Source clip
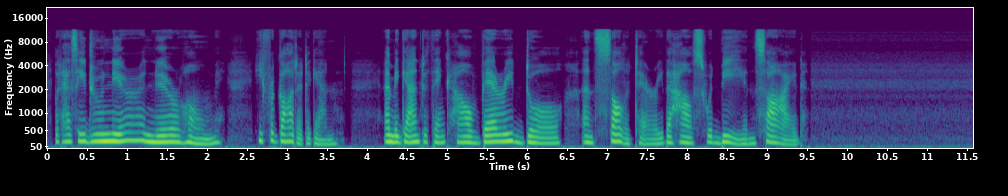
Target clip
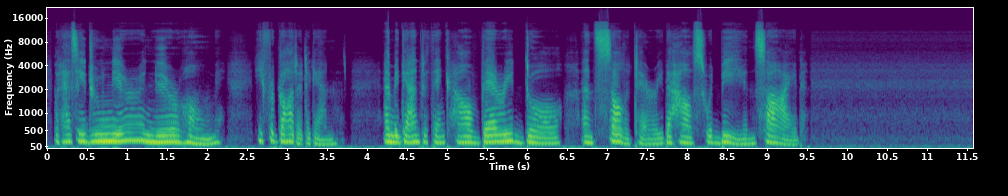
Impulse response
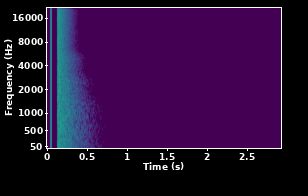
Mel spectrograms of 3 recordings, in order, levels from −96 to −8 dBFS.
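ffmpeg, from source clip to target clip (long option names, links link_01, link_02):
-filter_complex "[0:a]aeval=exprs='0.266*(cos(1*acos(clip(val(0)/0.266,-1,1)))-cos(1*PI/2))+0.00841*(cos(4*acos(clip(val(0)/0.266,-1,1)))-cos(4*PI/2))+0.0376*(cos(5*acos(clip(val(0)/0.266,-1,1)))-cos(5*PI/2))+0.00188*(cos(6*acos(clip(val(0)/0.266,-1,1)))-cos(6*PI/2))+0.00596*(cos(7*acos(clip(val(0)/0.266,-1,1)))-cos(7*PI/2))':channel_layout=same,asplit=3[link_01][link_02][link_03];[link_02]asetrate=37084,aresample=44100,atempo=1.18921,volume=-7dB[link_04];[link_03]asetrate=55563,aresample=44100,atempo=0.793701,volume=-13dB[link_05];[link_01][link_04][link_05]amix=inputs=3:normalize=0,volume=-1.5dB"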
